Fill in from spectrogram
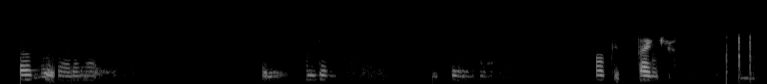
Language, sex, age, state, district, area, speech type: Telugu, female, 18-30, Andhra Pradesh, Anakapalli, urban, conversation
